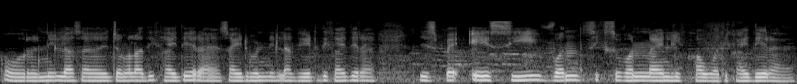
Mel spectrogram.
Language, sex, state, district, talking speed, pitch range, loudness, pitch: Hindi, female, Haryana, Jhajjar, 210 wpm, 170-185 Hz, -15 LUFS, 175 Hz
